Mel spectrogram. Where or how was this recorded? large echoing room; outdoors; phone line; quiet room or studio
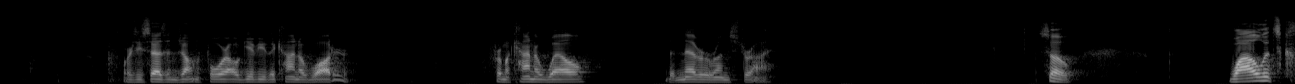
large echoing room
